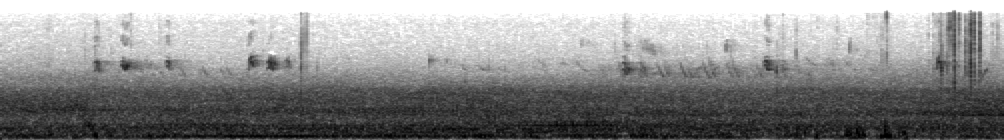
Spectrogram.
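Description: Steady wind noise, with small birds giving a few short, high chirps now and then. A few light clicks near the end.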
